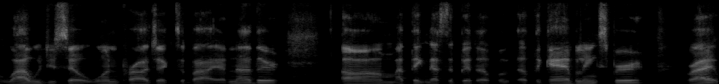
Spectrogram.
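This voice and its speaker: A low-voiced man hosting a casual crypto livestream, rambling and chatty with plenty of ums and restarts. He is close on the mic in a dry, dead room. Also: bright, forceful tone, no echo. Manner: loose and chatty, many fillers and repeats. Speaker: crypto channel host.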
